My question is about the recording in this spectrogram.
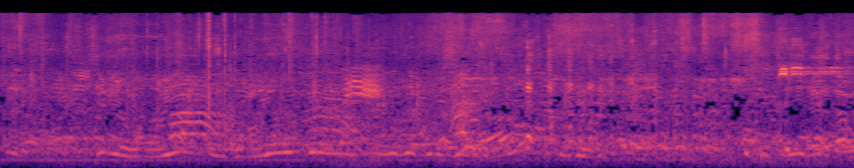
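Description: Several people talking over one another in a steady chatter, with no single voice standing out. A faint steady hum runs underneath.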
